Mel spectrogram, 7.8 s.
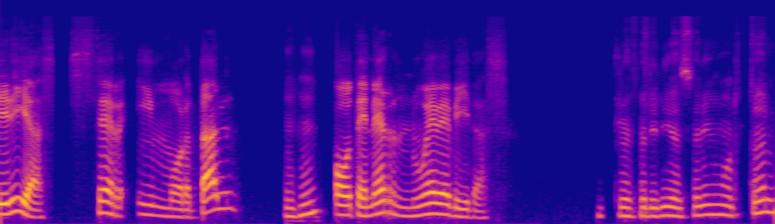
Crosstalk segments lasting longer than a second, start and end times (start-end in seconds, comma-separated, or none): none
